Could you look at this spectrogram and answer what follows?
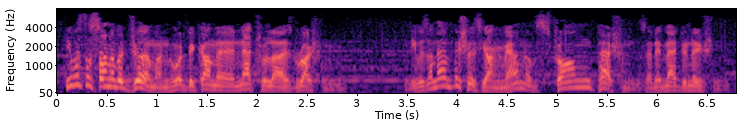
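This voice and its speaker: Chatty young officer spinning a tale, higher voice, very lively, muffled old radio. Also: male voice. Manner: theatrical storytelling. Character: genial, animated young officer telling a tale. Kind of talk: 1940s radio acting, dramatic narration. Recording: muffled vintage radio recording, music behind.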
